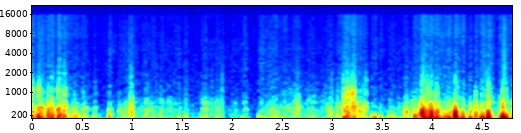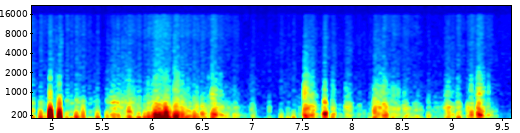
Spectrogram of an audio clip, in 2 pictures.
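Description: Long red-painted nails and fingertips scratch a soft, porous black foam windscreen on a recorder microphone while the hands cup the foam. The result is quiet, muffled, low-heavy scratching and rubbing in uneven bursts, with brief pauses between them.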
